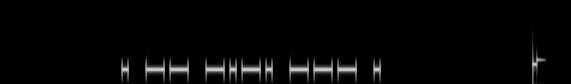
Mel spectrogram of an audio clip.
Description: Morse code, heard as a keyed tone, about 20 wpm, 700 Hz. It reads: EMCOE
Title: Code Groups - 5 Letter:Numbers - 20wpm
